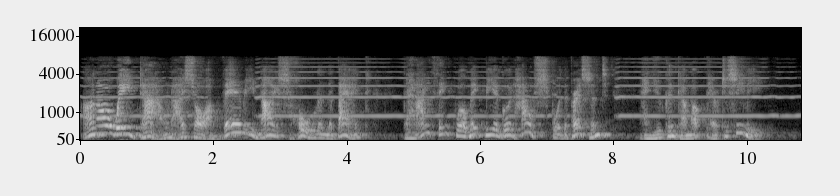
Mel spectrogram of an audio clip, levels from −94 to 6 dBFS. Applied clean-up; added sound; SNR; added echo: none; Brass instrument; 10 dB; reverberation time 0.8 s.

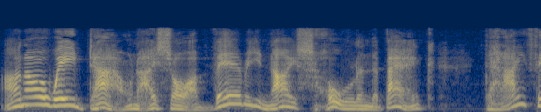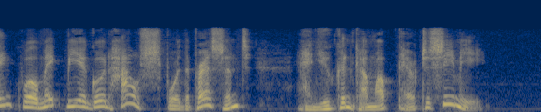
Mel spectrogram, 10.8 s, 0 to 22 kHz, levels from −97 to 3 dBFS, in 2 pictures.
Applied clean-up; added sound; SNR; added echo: none; none; none; none.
